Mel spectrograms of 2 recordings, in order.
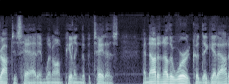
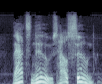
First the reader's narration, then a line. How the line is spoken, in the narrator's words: said Dan with a laugh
